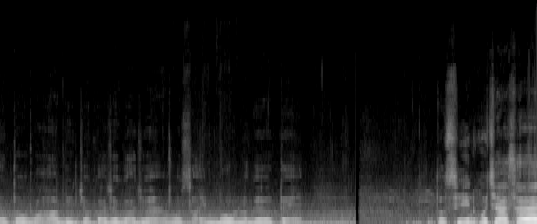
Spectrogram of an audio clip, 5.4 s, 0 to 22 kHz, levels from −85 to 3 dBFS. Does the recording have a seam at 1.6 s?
no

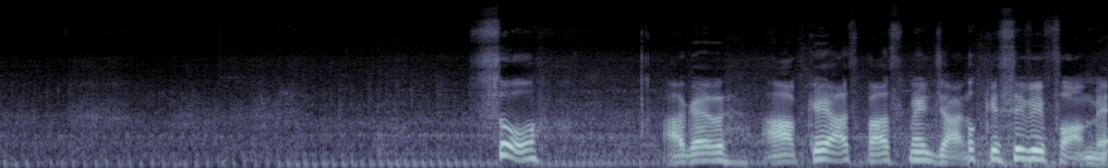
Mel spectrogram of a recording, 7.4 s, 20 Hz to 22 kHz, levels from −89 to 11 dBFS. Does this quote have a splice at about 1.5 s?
no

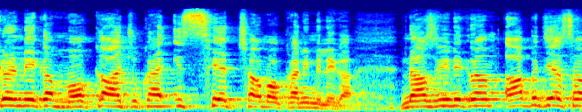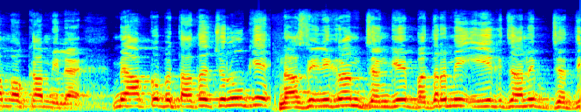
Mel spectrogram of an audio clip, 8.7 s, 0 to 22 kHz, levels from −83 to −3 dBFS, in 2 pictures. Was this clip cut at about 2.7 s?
no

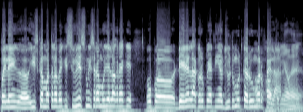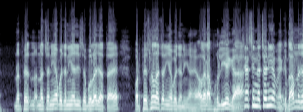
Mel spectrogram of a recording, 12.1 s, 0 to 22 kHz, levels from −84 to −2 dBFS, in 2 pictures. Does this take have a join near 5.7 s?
yes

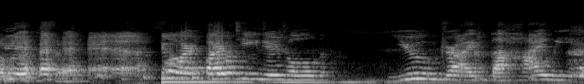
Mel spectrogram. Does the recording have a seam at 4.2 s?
no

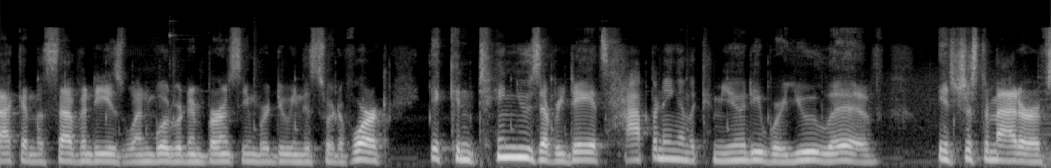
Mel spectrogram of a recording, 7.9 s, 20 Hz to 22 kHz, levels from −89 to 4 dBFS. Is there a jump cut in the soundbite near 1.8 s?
no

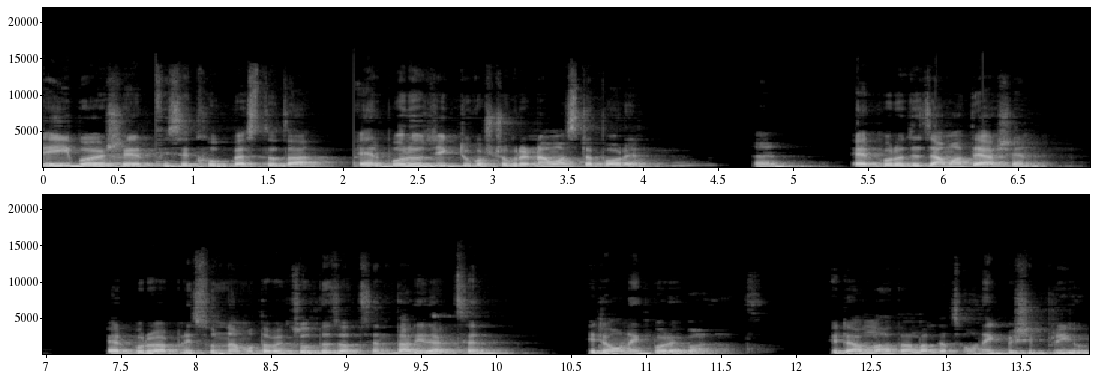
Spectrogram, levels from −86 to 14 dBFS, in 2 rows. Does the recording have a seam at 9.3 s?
no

